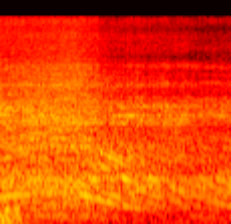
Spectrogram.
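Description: Battery-powered Swiffer sweeper's small electric motor running with a steady whir of shifting pitches, easing off a little toward the end: it sounds like it might still work.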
